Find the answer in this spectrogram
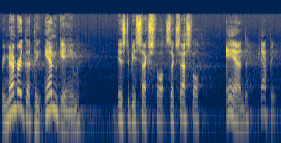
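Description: An older American man, around seventy, delivering a formal scripted commencement address at a podium microphone in deliberate, emphatic phrases. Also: a little high, big pitch swings, pushed and bright, breathy edge. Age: older, about 70. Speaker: guest speaker at a graduation ceremony. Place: large indoor auditorium stage at a podium. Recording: echoey hall public-address sound.

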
